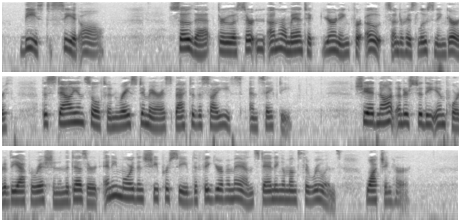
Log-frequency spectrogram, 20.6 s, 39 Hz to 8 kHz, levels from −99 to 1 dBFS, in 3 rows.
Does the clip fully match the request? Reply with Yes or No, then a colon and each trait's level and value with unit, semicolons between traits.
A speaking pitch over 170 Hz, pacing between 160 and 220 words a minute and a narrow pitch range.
No: medium, 185 Hz; average, 170 wpm; average, 3.4 semitones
